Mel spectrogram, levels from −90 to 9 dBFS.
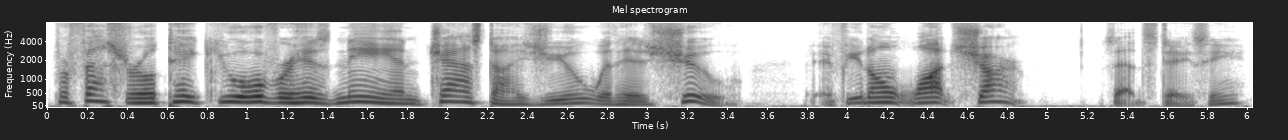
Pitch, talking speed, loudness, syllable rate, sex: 150 Hz, 200 wpm, -19 LUFS, 4.9 syllables/s, male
